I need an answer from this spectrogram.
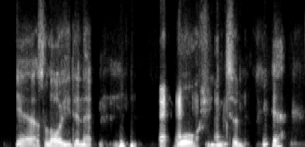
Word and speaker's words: Washington: And we we generally say it without the R in it. Yeah, that's Lloyd, is it? Washington.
